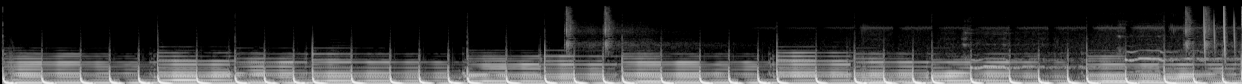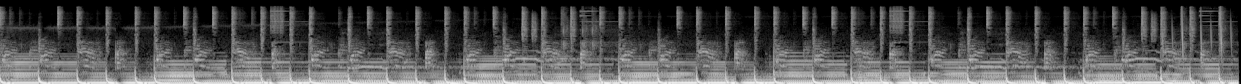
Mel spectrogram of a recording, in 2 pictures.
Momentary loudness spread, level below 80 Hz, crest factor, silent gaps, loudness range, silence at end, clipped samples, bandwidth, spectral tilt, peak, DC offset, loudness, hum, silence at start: 4 LU; -10 dBFS; 8 dB; none; 3 LU; 0 s; under 0.1%; 16 kHz; -6.5 dB/octave; 0 dBFS; under 0.1%; -11 LUFS; none; 0 s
